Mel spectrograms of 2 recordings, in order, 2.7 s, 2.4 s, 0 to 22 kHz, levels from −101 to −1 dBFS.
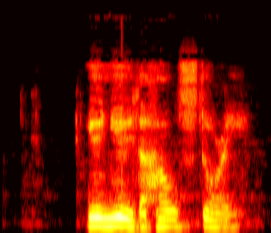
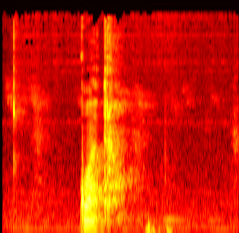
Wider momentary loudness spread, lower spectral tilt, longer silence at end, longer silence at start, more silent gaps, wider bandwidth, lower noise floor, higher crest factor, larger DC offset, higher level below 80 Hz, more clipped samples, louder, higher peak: second, 19 LU vs 26 LU; first, -7 dB/octave vs -3.5 dB/octave; second, 0.35 s vs 0.65 s; first, 0.9 s vs 0.15 s; neither; second, 7.4 kHz vs 17 kHz; first, -71 dBFS vs -51 dBFS; second, 16 dB vs 24 dB; neither; second, -60 dBFS vs -52 dBFS; neither; about the same, -19 LUFS vs -21 LUFS; about the same, -4 dBFS vs -2 dBFS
